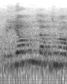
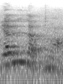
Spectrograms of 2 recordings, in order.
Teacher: अनुस्वाराच्या उच्चारापुढचं अक्षर जर ल असेल त्या अनुस्वाराचा ल होतो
